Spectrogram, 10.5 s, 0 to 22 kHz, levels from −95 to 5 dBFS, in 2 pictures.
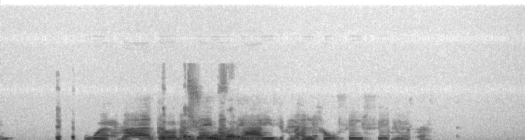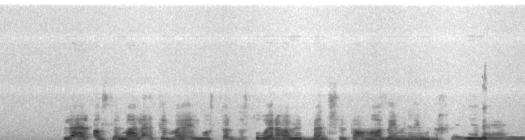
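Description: No technical faults are audible.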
